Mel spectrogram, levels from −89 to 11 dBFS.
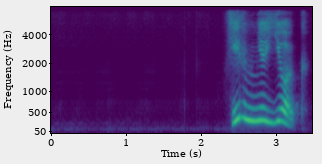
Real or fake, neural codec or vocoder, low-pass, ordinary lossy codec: fake; codec, 24 kHz, 0.5 kbps, DualCodec; 7.2 kHz; none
